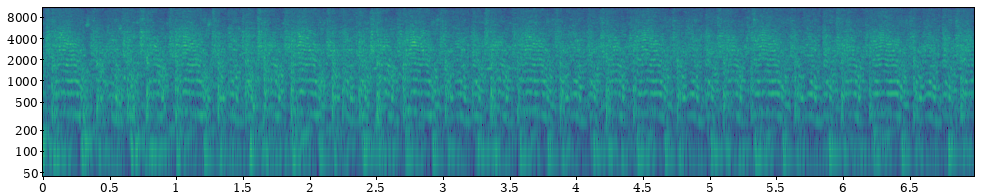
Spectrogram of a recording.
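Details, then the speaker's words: 6.5 turbo diesel Suburban with newly installed starter: steady starter churn at about one beat per second, never catches; cranking with no start because no fuel supply reaches the injection pump. "okay we know she's cranking now so that's a check we can call that a check"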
